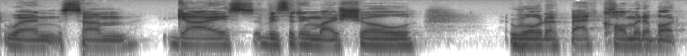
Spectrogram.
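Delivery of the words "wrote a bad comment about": ordinary talk, nothing marked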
